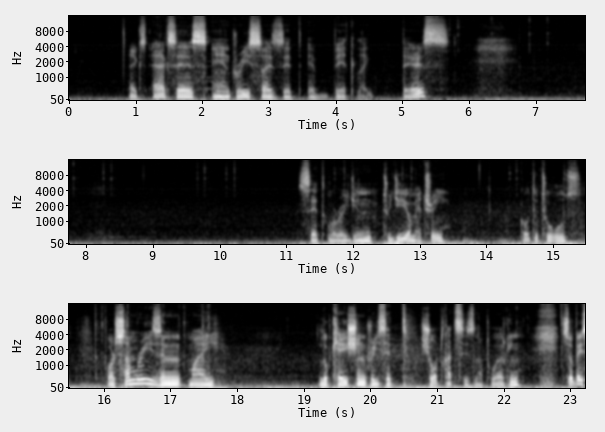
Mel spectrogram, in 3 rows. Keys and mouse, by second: 2.1-6.3 middle drag, 2.1 s, 5.8-8.3 drag, 9.9 click, 14.4 click.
